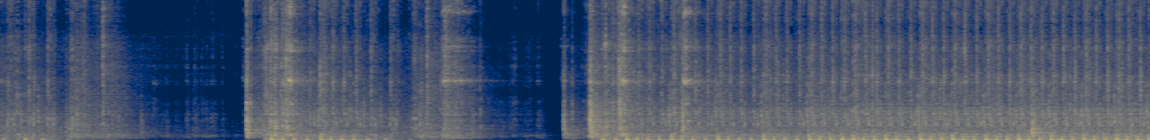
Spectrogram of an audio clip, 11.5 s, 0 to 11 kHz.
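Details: 1960s Toro Professional 70 reel mower, small single-cylinder, carb rebuilt (high idle 2.5 turns, low idle 1.25), fuel system cleaned; catches after a couple of short tries, then a steady even chug at fast idle, running clean.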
